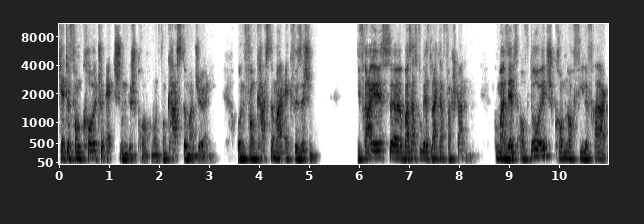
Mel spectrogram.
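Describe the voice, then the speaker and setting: Here a man talks at a moderate pace with a medium pitch. His voice is somewhat breathy, with ordinary pitch variation. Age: 30s. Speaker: facebook marketing coach. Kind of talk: online training webinar. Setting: live stream with screen sharing.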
